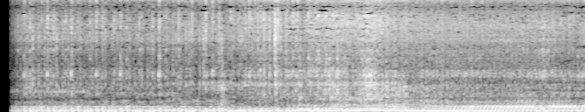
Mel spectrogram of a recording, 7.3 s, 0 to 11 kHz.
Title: Engine misfiring.. 2.0CIH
